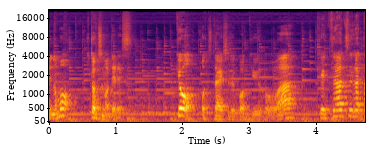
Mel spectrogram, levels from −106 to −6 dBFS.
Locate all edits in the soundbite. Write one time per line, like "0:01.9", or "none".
none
